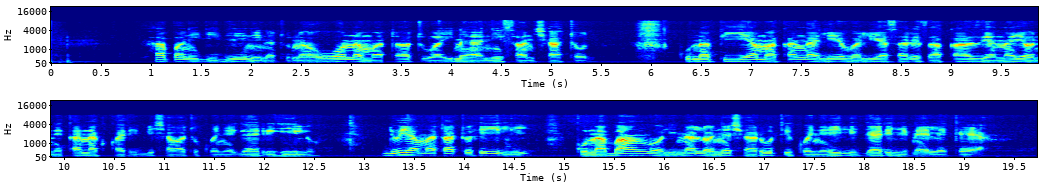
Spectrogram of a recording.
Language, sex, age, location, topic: Swahili, male, 25-35, Nairobi, government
